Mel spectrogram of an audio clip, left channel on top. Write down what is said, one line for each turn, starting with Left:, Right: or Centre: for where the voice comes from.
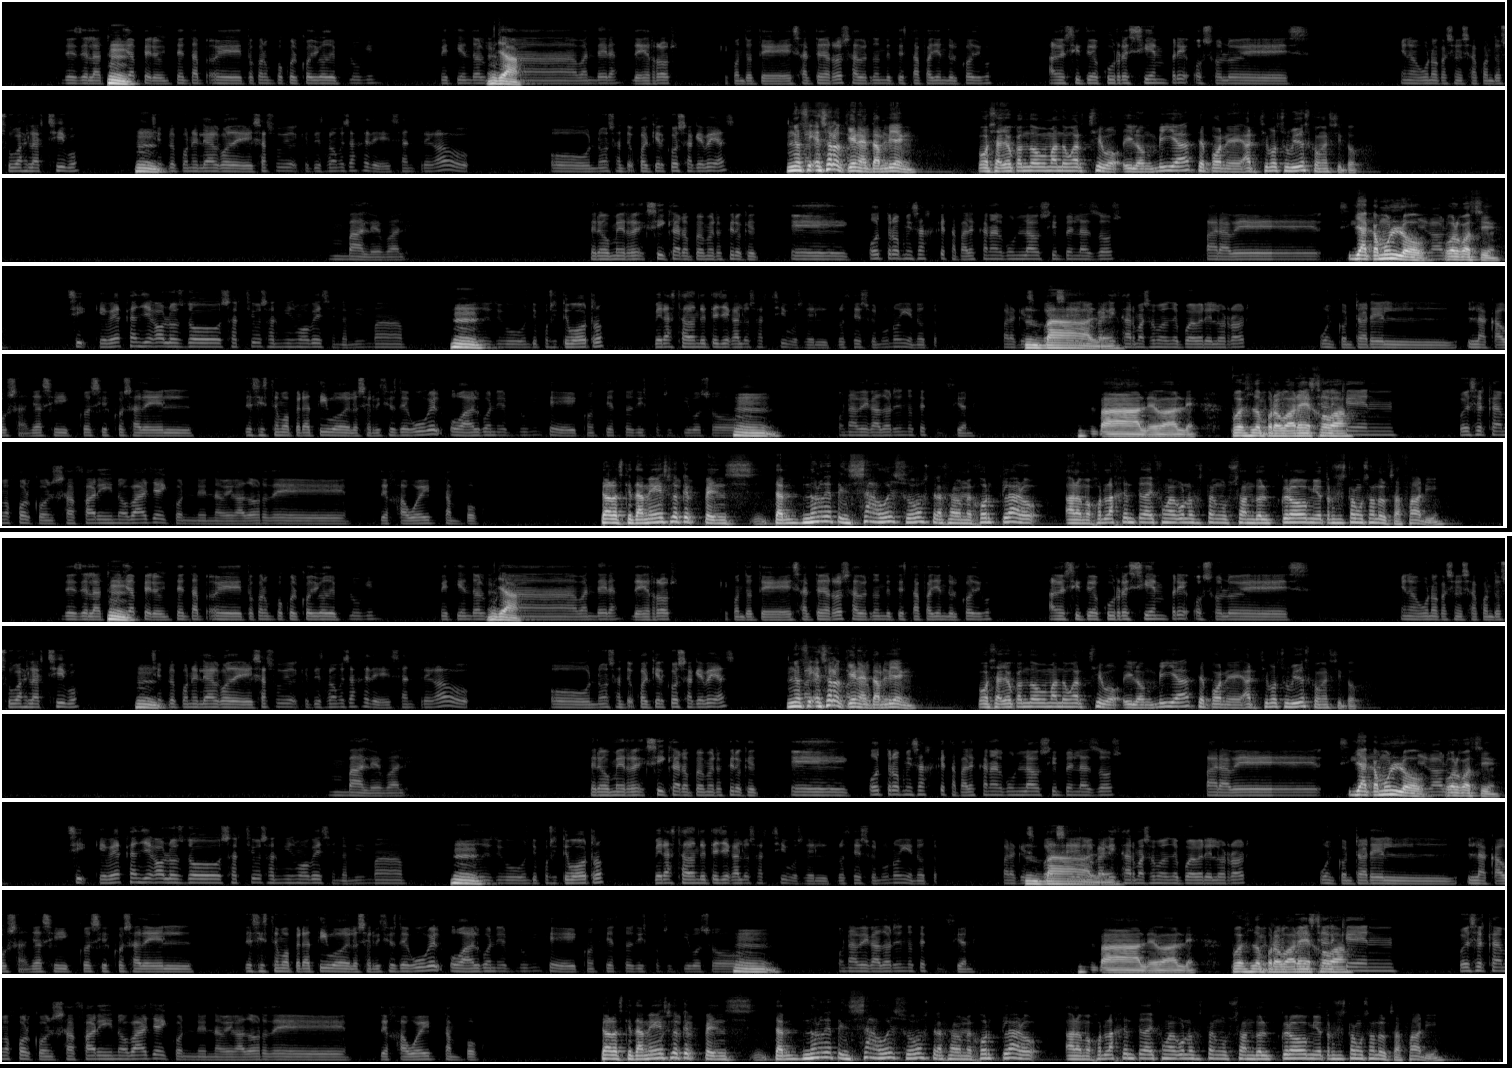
Right: desde la tuya,
Left: Mm,
Right: pero intenta eh, tocar un poco el código del plugin metiendo alguna
Left: Ya.
Right: bandera de error, que cuando te salte de error, saber dónde te está fallando el código, a ver si te ocurre siempre o solo es en alguna ocasión. O sea, cuando subas el archivo,
Left: mm.
Right: siempre ponerle algo de se ha subido, que te salga un mensaje de se ha entregado o, o no, se ha entre- cualquier cosa que veas,
Left: No,
Right: para
Left: sí, eso
Right: que
Left: lo
Right: cuando
Left: tiene
Right: lo
Left: también.
Right: pruebe.
Left: O sea, yo cuando mando un archivo y lo envía, te pone archivos subidos con éxito.
Right: Vale, vale. Pero me re- sí, claro, pero me refiero que eh, otros mensajes que te aparezcan en algún lado siempre en las dos para ver si
Left: Ya,
Right: han
Left: como un log
Right: llegado
Left: o
Right: los...
Left: algo así.
Right: Sí, que veas que han llegado los dos archivos al mismo vez, en la misma,
Left: Mm,
Right: yendo desde un dispositivo a otro, ver hasta dónde te llegan los archivos, el proceso en uno y en otro, para que puedas
Left: Vale.
Right: eh, localizar más o menos dónde puede haber el error o encontrar el, la causa, ya si, co- si es cosa del, del sistema operativo de los servicios de Google o algo en el plugin que con ciertos dispositivos o,
Left: mm.
Right: o navegadores no te funcione.
Left: Vale, vale. Pues lo
Right: Pues
Left: probaré,
Right: claro, puede ser
Left: Jova.
Right: que en, Puede ser que a lo mejor con Safari no vaya y con el navegador de, de Huawei tampoco.
Left: Claro, es que también
Right: Que puede
Left: es
Right: ser
Left: lo
Right: otra.
Left: que pens... tam- No lo había pensado eso, ostras. A lo mejor, claro, a lo mejor la gente de iPhone, algunos están usando el Chrome y otros están usando el Safari.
